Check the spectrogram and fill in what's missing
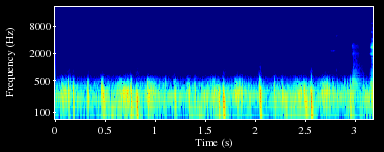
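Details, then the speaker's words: Pericardial friction rub in a patient with endocarditis involving the pericardium: scratchy, creaking sounds like creaking leather or a hand rubbed across a wet balloon, at about 69 a minute, distinct from a murmur or click. "so you're close in the sense that it's not a it's not a it's not a murmur so it's a it's another sound yeah exactly this is a pericardial friction rub and i'll play it again"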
